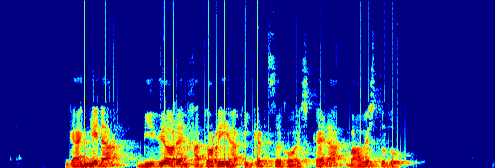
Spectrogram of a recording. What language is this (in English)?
Basque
